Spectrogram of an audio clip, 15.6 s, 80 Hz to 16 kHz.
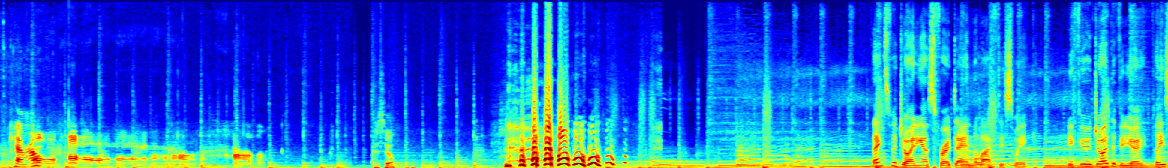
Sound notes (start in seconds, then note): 0.3 gargles; 6.7 laughs; 9.6 relaxed funk music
